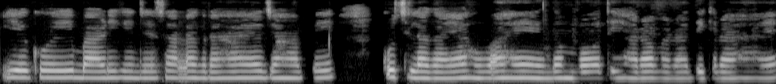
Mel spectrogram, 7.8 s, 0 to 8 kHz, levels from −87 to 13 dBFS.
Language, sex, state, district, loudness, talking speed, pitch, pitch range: Hindi, female, Chhattisgarh, Raigarh, -20 LUFS, 160 wpm, 230 Hz, 230-240 Hz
